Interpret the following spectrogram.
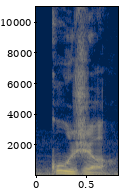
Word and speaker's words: Cujo: países de habla hispana con cujo o cuyo como se pronuncia en realidad vos sabes que esperar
